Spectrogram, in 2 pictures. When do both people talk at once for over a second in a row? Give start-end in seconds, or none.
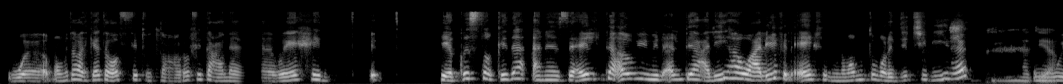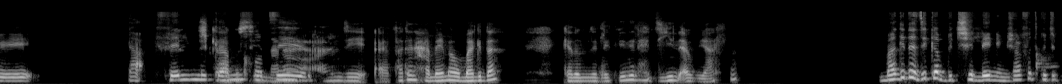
12.6-14.0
